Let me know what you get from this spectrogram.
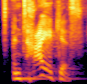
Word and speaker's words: Antiochus: Antiochus. I need to like put the phonetic in my notes, but Antiochus is the Roman ruler who came into Jerusalem, and this is known as the Abomination of Desolation.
